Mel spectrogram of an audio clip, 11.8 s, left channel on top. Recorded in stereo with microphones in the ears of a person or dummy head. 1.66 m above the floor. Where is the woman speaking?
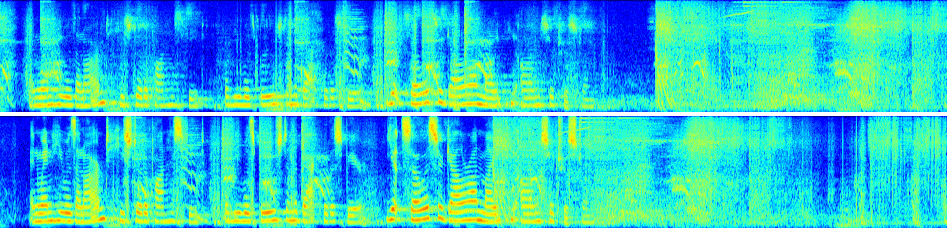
70° right (ahead or behind), 1.1 m.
